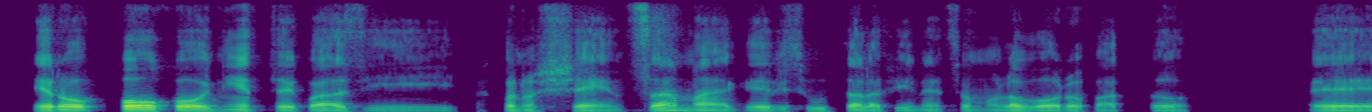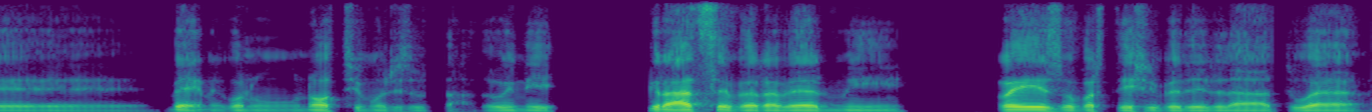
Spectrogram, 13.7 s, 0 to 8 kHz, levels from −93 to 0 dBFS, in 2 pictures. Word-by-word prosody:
ero 100 -1 +2
poco 115 -2 +7
o 95 -2 +6
niente 100 -1 -5
quasi 80 -3 -6
a - - -41
conoscenza, 75 - -4
ma 85 - -4
che 85 +2 -6
risulta 85 +2 -8
alla - - -4
fine, 85 -1 -13
insomma, 80 0 -14
un 80 - -12
lavoro 80 -4 -2
fatto, 75 -1 -12 0.6
ehm, 75 -4 -5
bene 80 - -1
con 80 -1 -5
un 75 -1 -14
ottimo 80 -1 -1
risultato. 80 +2 -17
Quindi 80 -2 -5 0.4
grazie - - +6
per 80 0 +2
avermi 80 -1 0 0.4
reso 95 -3 +7
partecipe 85 0 -2
della 80 -1 -2
tua 80 -3 -1
80 Hz, 130 wpm, -25 LUFS, 75-85 Hz, 0.6 s, poco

